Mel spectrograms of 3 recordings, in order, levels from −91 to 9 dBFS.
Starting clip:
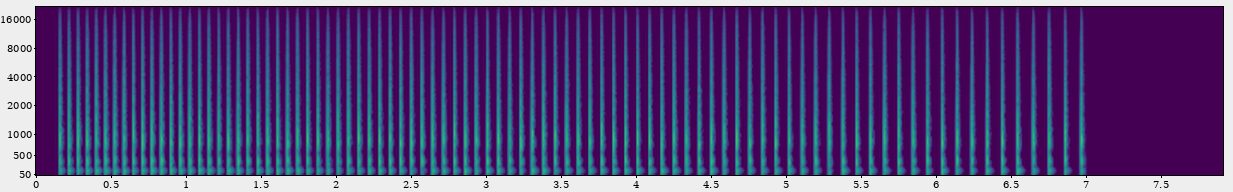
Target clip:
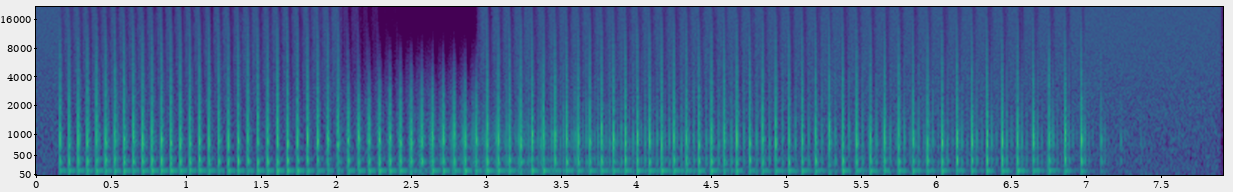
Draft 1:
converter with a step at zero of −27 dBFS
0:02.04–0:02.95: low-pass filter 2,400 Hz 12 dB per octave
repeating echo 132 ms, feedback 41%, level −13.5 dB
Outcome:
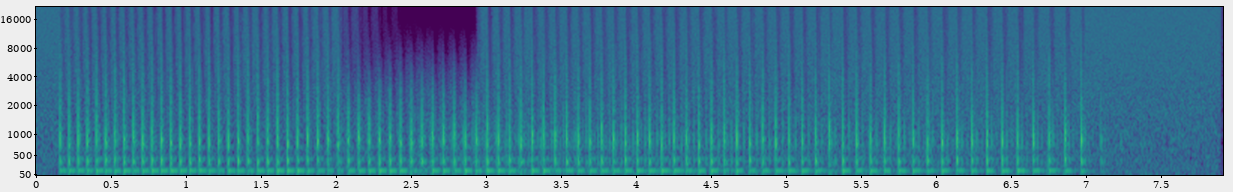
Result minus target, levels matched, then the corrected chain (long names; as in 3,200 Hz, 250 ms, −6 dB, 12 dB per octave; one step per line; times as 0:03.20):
converter with a step at zero: distortion +7 dB
converter with a step at zero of −35 dBFS
0:02.04–0:02.95: low-pass filter 2,400 Hz 12 dB per octave
repeating echo 132 ms, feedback 41%, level −13.5 dB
